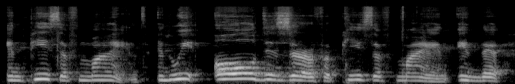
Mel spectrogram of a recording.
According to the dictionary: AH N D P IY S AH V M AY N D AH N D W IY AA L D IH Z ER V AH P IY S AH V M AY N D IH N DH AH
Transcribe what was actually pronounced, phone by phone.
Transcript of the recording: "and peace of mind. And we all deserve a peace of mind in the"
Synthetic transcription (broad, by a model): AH N P IY S AH V M AY N D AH N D W IY AA L D IH Z ER V AH P IY S AH V M AY N D IH N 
